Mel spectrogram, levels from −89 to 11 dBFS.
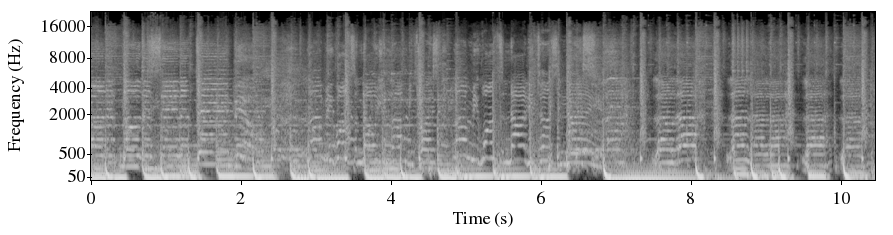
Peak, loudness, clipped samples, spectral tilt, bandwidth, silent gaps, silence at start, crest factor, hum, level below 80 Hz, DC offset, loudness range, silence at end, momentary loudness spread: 0 dBFS; -10 LUFS; 0.3%; -4.5 dB/octave; 19.5 kHz; none; 0 s; 8 dB; none; -10 dBFS; under 0.1%; 2 LU; 0 s; 3 LU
